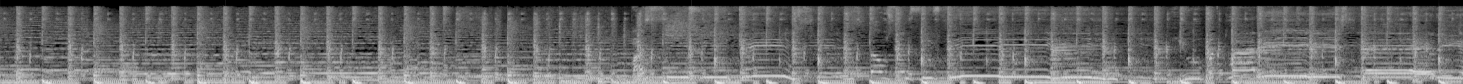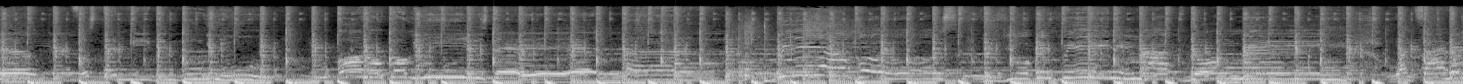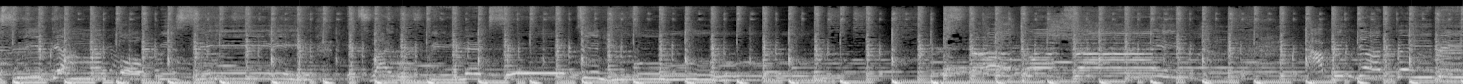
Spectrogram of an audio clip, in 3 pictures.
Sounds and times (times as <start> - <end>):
Music: 0.0 - 43.8.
